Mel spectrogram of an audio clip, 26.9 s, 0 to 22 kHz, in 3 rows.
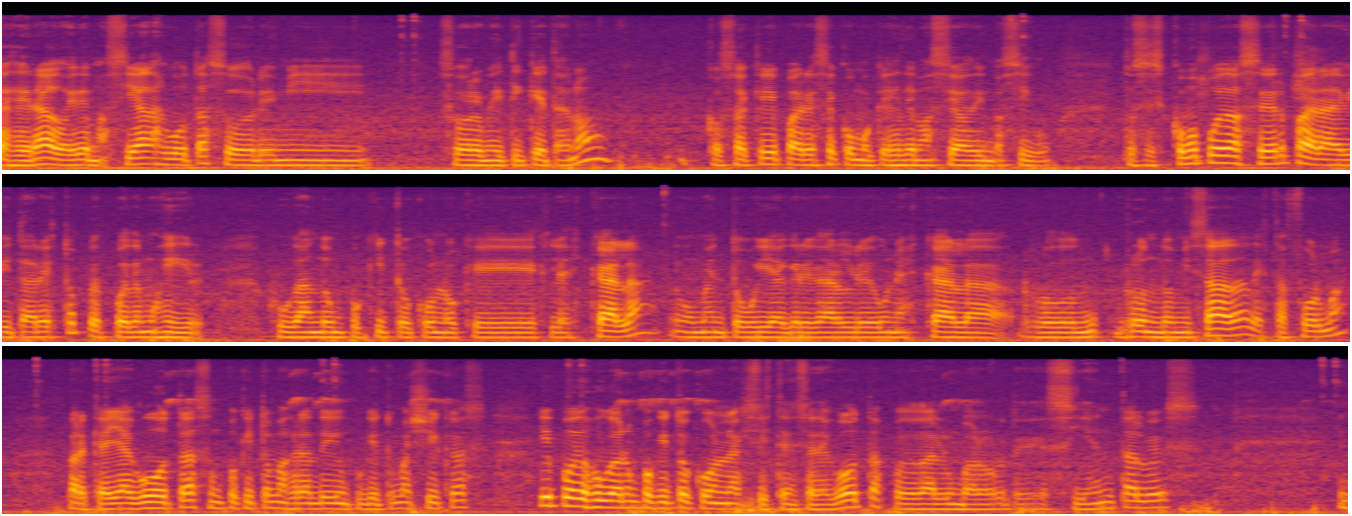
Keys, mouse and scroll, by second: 0.1 click, 0.7-1.4 scroll up 6, 1.7-2.4 scroll down 6, 3.5 z, 8.0 click, 9.4 z, 11.9-14.6 scroll down 9, 14.6-17.7 drag, 19.9 click, 20.3-21.2 scroll up 2, 21.2 drag, 22.2-22.9 scroll up 4, 22.9-24.0 drag, 24.0 0, 25.7-26.9 middle drag.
